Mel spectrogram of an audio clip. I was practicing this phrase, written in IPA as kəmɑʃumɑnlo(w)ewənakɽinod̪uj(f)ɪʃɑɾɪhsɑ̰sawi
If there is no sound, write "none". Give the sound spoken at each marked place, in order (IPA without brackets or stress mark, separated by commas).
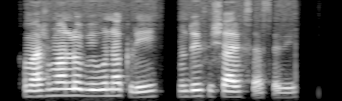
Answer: b, f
